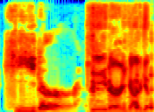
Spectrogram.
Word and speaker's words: Heder: I like the American pronunciation. Heder.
